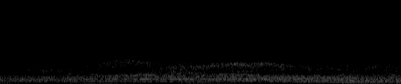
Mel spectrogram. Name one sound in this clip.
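A man speaks quietly close to a microphone.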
